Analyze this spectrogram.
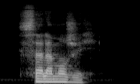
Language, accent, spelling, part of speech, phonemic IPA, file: French, France, salle à manger, noun, /sa.l‿a mɑ̃.ʒe/, LL-Q150 (fra)-salle à manger.wav
- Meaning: dining room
